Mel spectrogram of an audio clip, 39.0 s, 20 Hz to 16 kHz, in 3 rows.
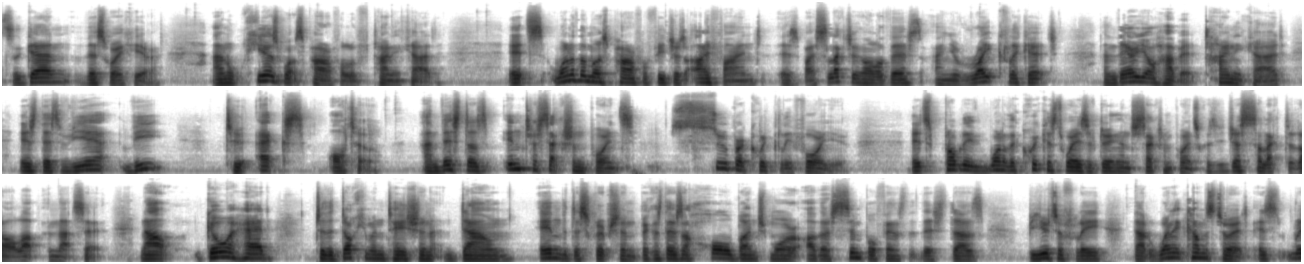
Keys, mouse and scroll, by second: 0.1 e, 9.7 right click, 28.1 right click, 38.2 right click, 38.8 middle click.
